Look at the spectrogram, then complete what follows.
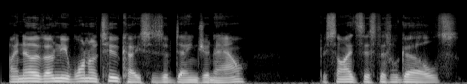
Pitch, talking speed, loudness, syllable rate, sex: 115 Hz, 190 wpm, -17 LUFS, 5.8 syllables/s, male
